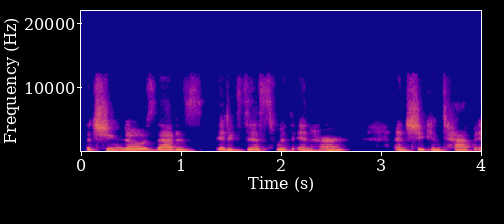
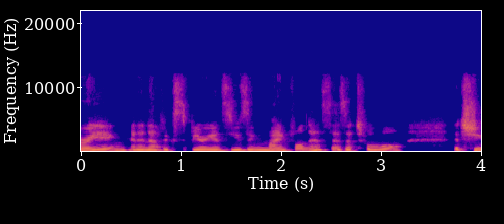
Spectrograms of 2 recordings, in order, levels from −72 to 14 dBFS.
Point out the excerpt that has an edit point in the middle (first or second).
first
